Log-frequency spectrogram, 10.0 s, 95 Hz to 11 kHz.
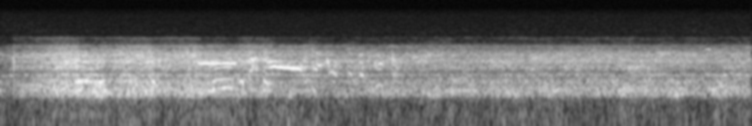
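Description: Yaesu transceiver receiving the 27 MHz CB band through its speaker while the dial is tuned upward: static hiss with fragments of distant voices and a couple of short whistles in the first few seconds, then steady static.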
